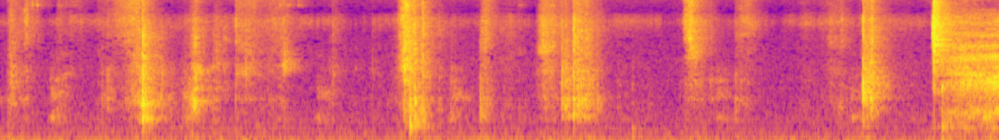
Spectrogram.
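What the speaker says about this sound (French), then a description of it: "je vais plutôt vous sortir déjà toutes les cartes" Tarot cards are laid out one after another, giving a series of soft brushing slaps and slides at irregular intervals, close and quiet, with a sharper snap near the end.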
